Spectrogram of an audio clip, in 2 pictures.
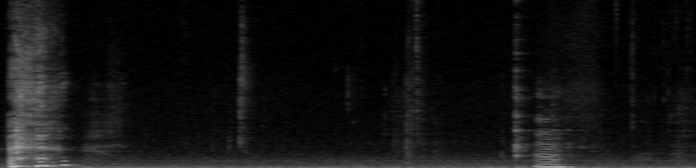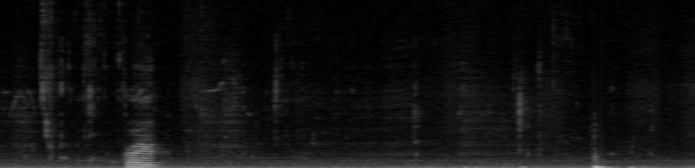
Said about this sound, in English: I'm so sorry, you guys. I will cut out how long I chew for.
